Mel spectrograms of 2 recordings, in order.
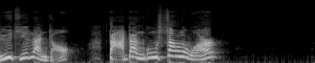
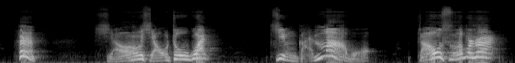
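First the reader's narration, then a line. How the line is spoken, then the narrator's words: Harsh shout. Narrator (Chinese): 鲁斋郎厉声喝道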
